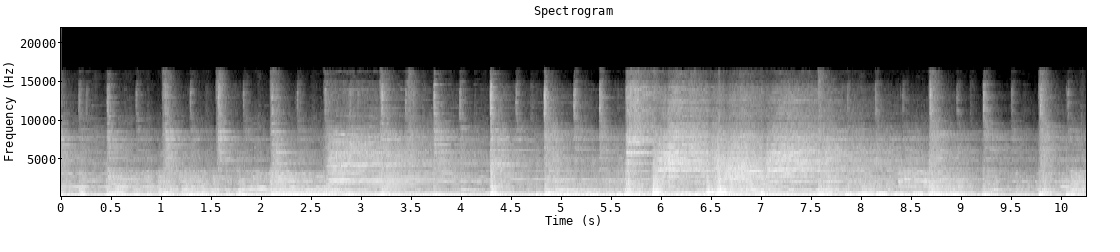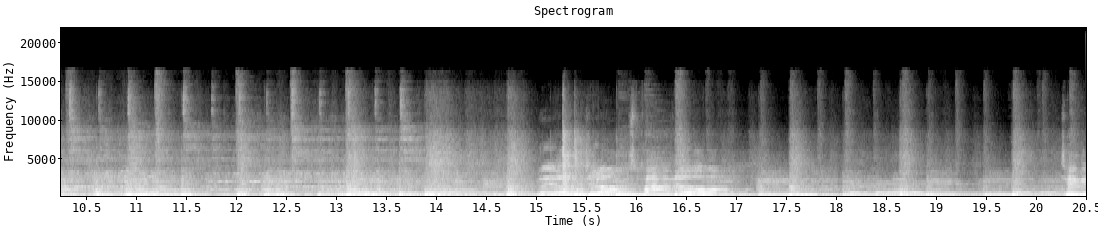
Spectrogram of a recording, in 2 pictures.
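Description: Live blues band playing an instrumental passage: two electric guitars, electric bass, drum kit and saxophone, with a lead line of bending notes over a steady groove.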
